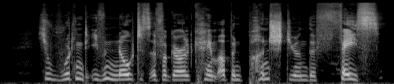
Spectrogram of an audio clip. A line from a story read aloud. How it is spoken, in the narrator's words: Zheng Cheng snaps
